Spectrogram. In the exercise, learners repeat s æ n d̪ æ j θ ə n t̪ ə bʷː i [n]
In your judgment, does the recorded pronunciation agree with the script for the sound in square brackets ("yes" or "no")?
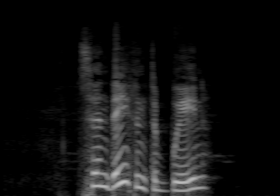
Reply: yes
